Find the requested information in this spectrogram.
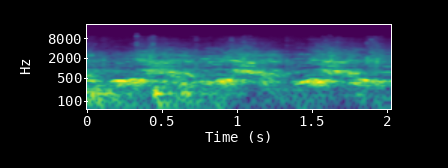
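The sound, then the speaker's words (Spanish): A stadium crowd roars in celebration of a headed goal in a football match involving Olimpia and Nacional: dense, continuous cheering and shouting that stays loud throughout with no pause. “Ahí está, señoras y señores, el festejo del público. Pero qué golazo saltó más que todos dentro del área grande.”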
